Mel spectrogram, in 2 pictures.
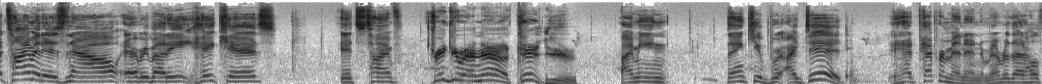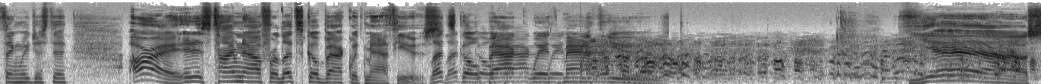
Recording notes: podcasts live from Café Anyway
